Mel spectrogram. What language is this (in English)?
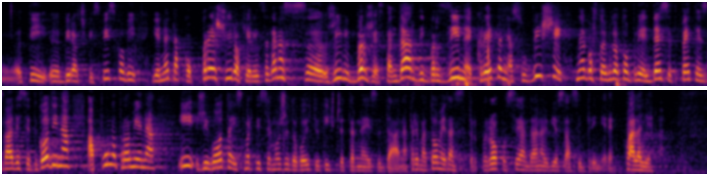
Croatian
